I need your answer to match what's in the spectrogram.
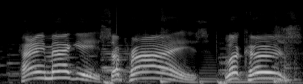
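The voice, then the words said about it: Triumphant shouting voice. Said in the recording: “cried out in a triumphant voice”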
